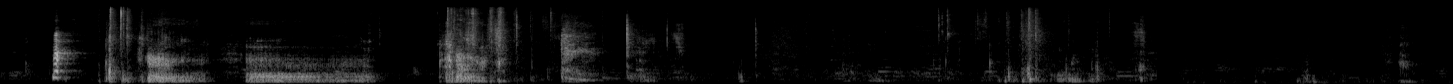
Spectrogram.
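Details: Charlie, a Cavalier King Charles Spaniel, gives a run of harsh, noisy barks and rough growls in bursts of about a second, followed by quieter grumbling and scattered softer yaps, with some human speech mixed in.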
